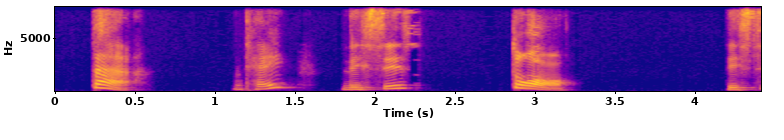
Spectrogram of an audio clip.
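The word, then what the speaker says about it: ت: Okay, as opposed to this sound, which is a soft, smiley sound. You make a smile with your mouth and you say ta, ta.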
